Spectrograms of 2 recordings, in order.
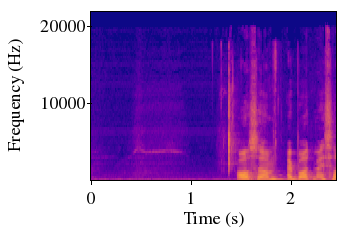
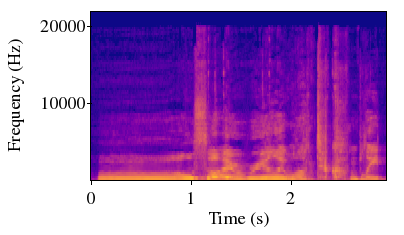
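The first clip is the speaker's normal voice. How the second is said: whiny groan; 10 semitones higher, 6 dB louder than usual. Real, not acted. Tired streamer whining.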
